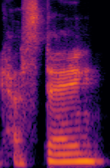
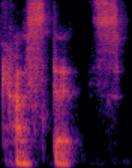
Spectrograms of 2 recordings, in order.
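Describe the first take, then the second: First: The final s sound is left silent. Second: The final s sound is pronounced. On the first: "Could be Castet" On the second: "I'm going to say it's Castets because sometimes you pronounce that"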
